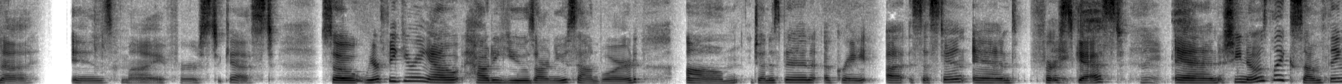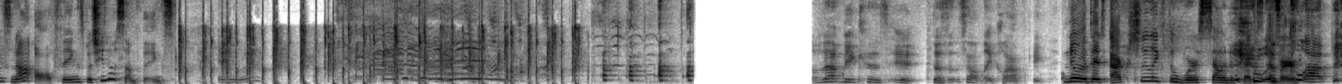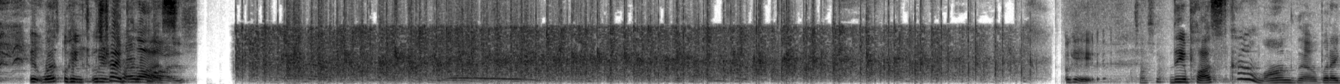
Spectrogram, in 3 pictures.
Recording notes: I don't know how to mix audio properly so turn your volume down and adjust accordingly lol.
